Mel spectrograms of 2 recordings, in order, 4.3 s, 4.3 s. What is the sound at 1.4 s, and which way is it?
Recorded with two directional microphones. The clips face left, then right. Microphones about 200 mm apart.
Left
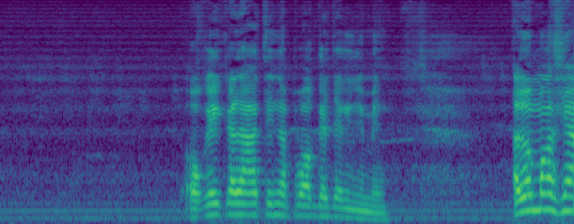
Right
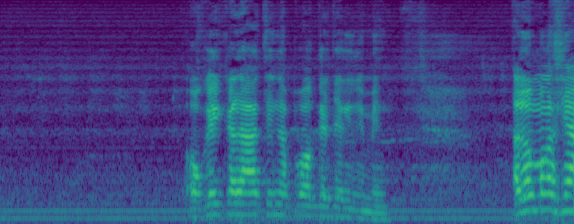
A man's voice, 45° left (ahead or behind).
